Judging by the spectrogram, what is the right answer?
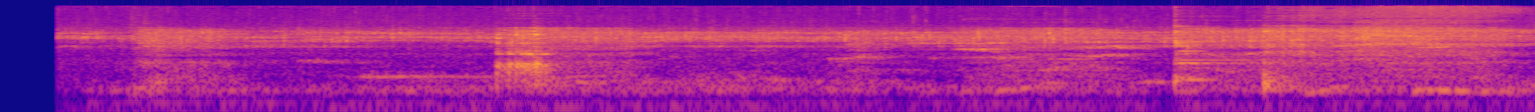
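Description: Oily onion-tomato-yogurt masala gravy sizzling steadily as it fries in an aluminium pot, with a brief louder sound about two and a half seconds in.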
